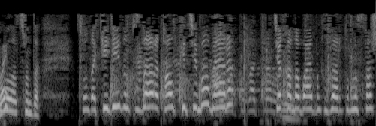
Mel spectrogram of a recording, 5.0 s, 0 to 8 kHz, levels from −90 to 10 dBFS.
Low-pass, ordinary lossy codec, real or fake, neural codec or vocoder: 7.2 kHz; MP3, 24 kbps; real; none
